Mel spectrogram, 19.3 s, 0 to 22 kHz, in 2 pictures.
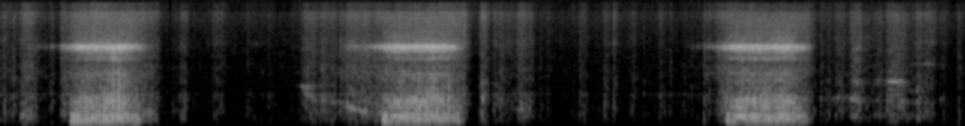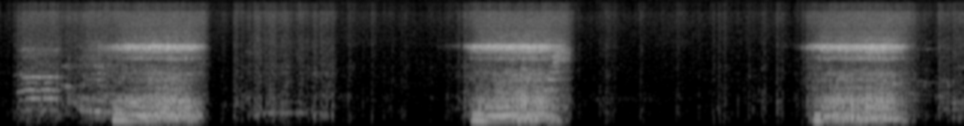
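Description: Regular rough, rattling breath sounds about 17 a minute, with quieter breaths between them; snoring.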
